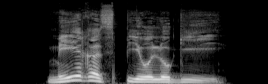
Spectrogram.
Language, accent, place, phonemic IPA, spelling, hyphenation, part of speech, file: German, Germany, Berlin, /ˈmeːʁəsbioloˌɡiː/, Meeresbiologie, Mee‧res‧bio‧lo‧gie, noun, De-Meeresbiologie.ogg
- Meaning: marine biology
